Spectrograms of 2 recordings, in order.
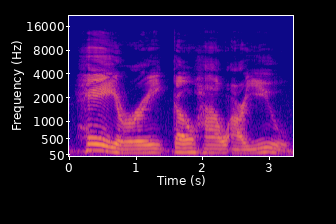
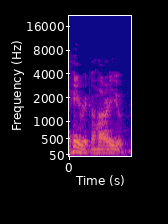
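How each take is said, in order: First: Each word is over-articulated and choppy. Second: The words blend smoothly into each other.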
